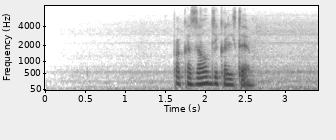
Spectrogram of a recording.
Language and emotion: Russian, neutral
